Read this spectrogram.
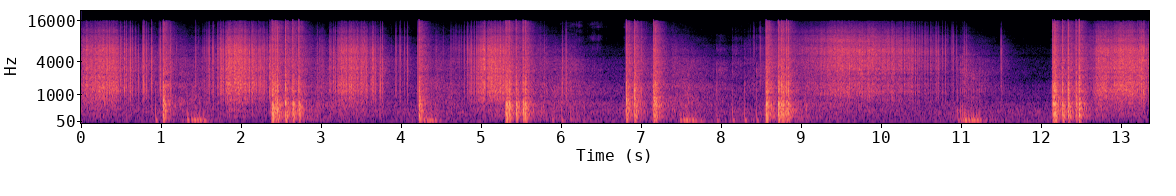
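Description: Fireworks explode with loud bangs.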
